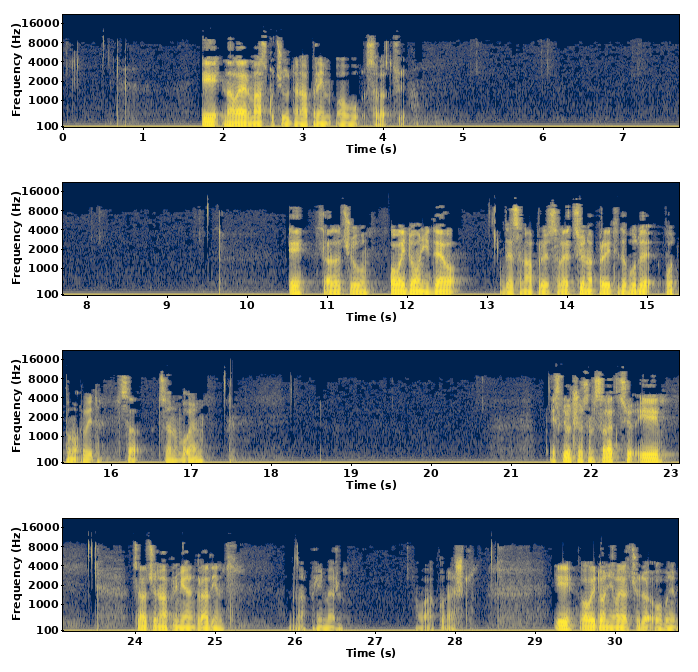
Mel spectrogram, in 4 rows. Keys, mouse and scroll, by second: 0.1 click, 2.2 click, 5.1 click, 6.1 click, 7.3 click, 8.3 click, 9.2 click, 16.2-17.8 drag, 20.6 click, 25.2-27.9 drag, 29.6 click, 30.5 click.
